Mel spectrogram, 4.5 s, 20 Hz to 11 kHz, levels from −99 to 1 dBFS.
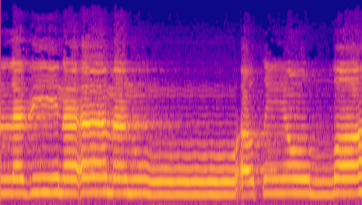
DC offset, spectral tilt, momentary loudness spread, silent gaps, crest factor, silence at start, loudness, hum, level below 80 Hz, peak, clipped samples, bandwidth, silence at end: under 0.1%; -6.5 dB/octave; 7 LU; none; 14 dB; 0 s; -15 LUFS; none; -56 dBFS; 0 dBFS; under 0.1%; 7 kHz; 0 s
